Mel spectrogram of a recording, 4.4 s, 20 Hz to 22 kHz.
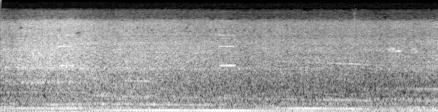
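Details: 2006 Nissan Frontier 4.0 V6 manual, after fixing no crank/no start/no communication from a blown main fuse at the battery positive terminal, started on jump box: steady low hum, even beat, no misses or knocks, smooth idle, alternator charging 14.2 V.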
